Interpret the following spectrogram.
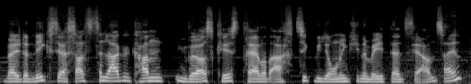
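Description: A man's voice: medium pitch, fairly quick, a bit bright, soft background music. A man giving an interview answer, thinking aloud with restarts as he explains. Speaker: interviewed expert.

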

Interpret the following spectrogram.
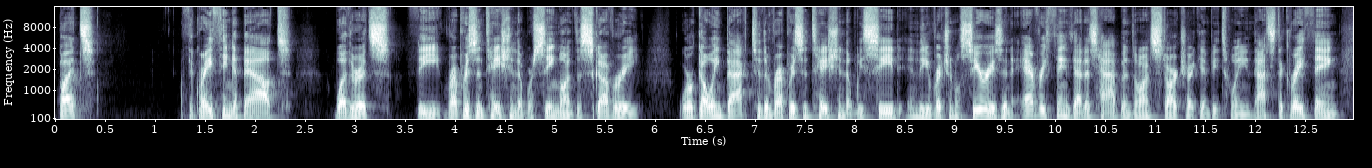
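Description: A man's voice: mid-range voice, a little fast, sharp tone. A middle-aged man speaking as a guest critic in a podcast discussion, effusive and emphatic, often repeating words to drive a point. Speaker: guest film critic and entertainment journalist.

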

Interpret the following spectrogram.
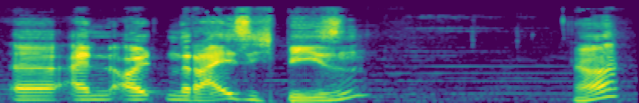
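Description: A man narrating an improvised tabletop role-play as game master, with deliberate, theatrical description. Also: fairly high pitch, sing-song, a bit bright. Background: faint music.

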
